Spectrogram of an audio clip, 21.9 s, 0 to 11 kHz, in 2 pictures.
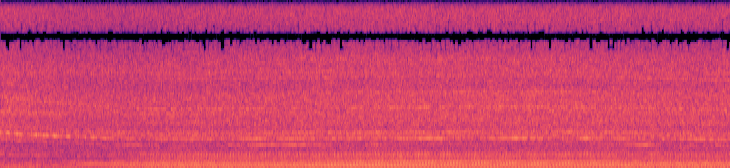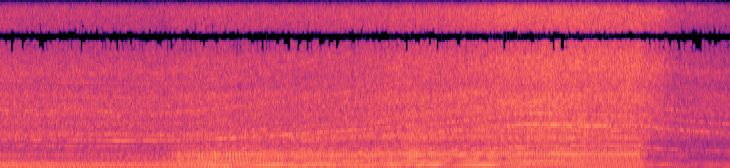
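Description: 2002 Subaru WRX's turbocharged flat-four engine running hard on a chassis dyno, holding a steady note for several seconds. About two-thirds of the way through the note changes and breaks up, and near the end it drops off.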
